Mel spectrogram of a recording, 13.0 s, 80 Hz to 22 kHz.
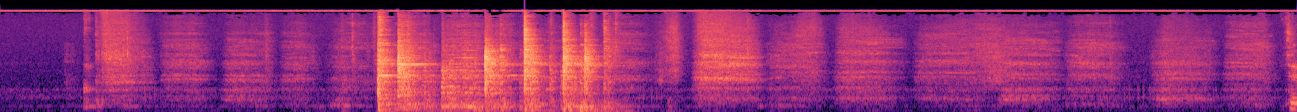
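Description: A loaded 88 kg barbell is set back onto the hooks of a squat rack about four seconds in, with a heavy metal clank and a rattle of the iron plates over the next two seconds. Around it come hard, gasping breaths from the lifter after a set of squats.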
